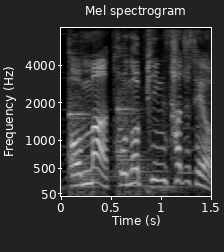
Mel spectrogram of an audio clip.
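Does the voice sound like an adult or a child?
adult. It is said in a plain adult voice. This is not how a child would ask. The speaker calls it wrong. "이렇게 안 한다 이 말이지"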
